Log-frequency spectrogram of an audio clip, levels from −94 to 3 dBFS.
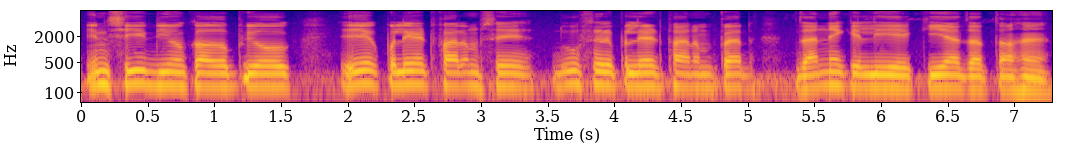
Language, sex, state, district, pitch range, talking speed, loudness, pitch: Hindi, male, Rajasthan, Bikaner, 130-150 Hz, 130 wpm, -13 LUFS, 140 Hz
